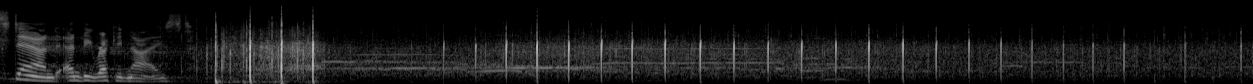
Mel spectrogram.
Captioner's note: cheers and applause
